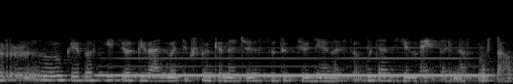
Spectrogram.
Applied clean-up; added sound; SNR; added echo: none; Wind instrument, woodwind instrument; -1 dB; reverberation time 0.7 s.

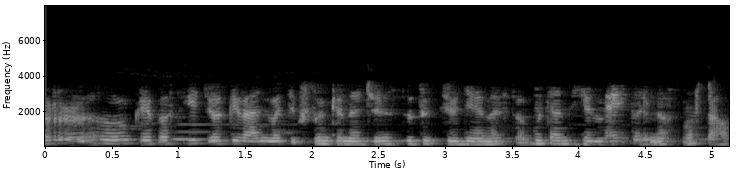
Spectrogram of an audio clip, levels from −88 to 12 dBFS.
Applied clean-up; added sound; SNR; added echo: classical method WPE with log-MMSE.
